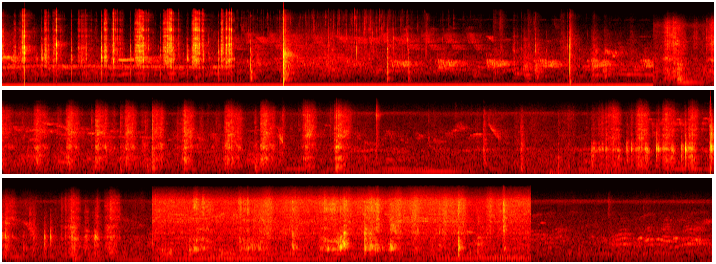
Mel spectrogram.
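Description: A machete blade chopping into a coconut husk, several quick strikes a second for the first few seconds, then sparser strikes. Later comes a run of regular strokes with the clatter of a steel wok as grated coconut is worked by hand, and near the end a stretch of dense noise that starts and stops abruptly.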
